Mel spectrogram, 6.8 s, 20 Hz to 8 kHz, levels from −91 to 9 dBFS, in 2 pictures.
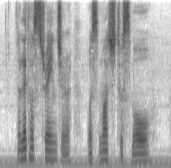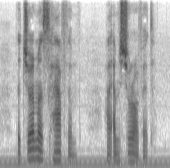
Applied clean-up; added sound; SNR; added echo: none; none; none; none.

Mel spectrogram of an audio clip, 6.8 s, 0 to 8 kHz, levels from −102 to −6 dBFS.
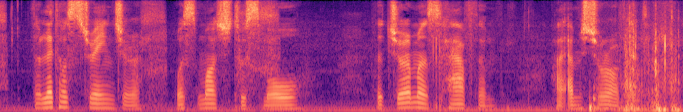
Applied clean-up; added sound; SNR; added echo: none; Writing; 10 dB; none.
